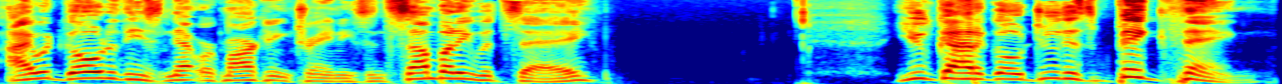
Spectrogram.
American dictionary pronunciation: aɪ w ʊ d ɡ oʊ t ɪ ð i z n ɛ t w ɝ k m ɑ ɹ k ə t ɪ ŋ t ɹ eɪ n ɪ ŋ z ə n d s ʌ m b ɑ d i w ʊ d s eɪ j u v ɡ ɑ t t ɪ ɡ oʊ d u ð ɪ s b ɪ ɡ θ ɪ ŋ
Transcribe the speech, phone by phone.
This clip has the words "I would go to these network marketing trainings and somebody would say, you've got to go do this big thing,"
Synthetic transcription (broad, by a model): aɪ w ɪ d ɡ oʊ t ɪ ð i z n ɛ t w ɝ k m ɑ ɹ k ə t ɪ ŋ t ɹ eɪ n ɪ ŋ z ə n s ʌ m b ɑ d i w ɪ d s eɪ j u v ɡ ɑ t t ɪ ɡ oʊ d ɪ ð ɪ s b ɪ ɡ θ ɪ ŋ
